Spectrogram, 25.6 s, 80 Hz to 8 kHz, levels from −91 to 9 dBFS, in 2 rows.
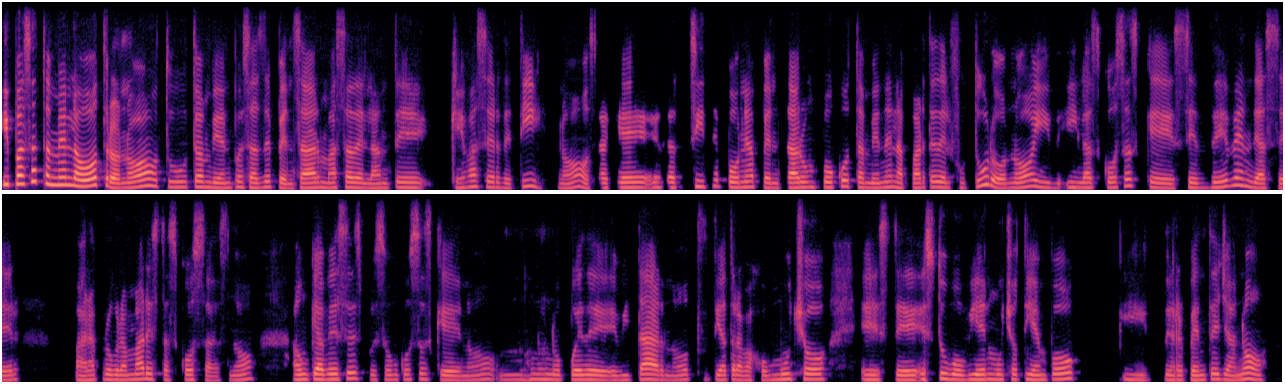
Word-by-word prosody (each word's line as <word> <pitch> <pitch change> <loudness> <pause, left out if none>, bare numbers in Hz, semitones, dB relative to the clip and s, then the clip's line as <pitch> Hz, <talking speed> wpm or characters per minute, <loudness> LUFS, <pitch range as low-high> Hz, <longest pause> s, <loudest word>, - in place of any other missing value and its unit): Y 340 - +8
pasa 360 +6 +9
también 315 -3 +7
lo 260 -2 +10
otro, 295 -11 +6
¿no?, 245 +7 +4
tú 225 -1 -3
también, 205 -4 0
pues, 225 -2 -3
has 200 +1 +1
de 230 - 0
pensar 195 0 +3
más 200 +1 -3
adelante, 200 0 -1 0.2
¿qué 200 0 -5
va 235 - -1
a - - +1
ser 225 -3 -3
de 190 -2 -7
ti?, 250 -3 -3
¿no?, 190 +6 -3
o 190 - -1
sea, 195 +2 -5
que 210 0 +1
esa 210 0 -3
sí 245 -1 -1
te 260 +2 -7
pone 220 -2 +1
a 230 - 0
pensar 205 -1 +2
un 220 0 -4
poco 220 +4 0
también 200 -3 -3
en 225 0 -2
la 195 -1 0
parte 200 +3 -1
del 210 -2 0
futuro, 200 - 0
¿no?, 210 +5 0
y 215 -5 -2
y 215 0 -4
las 205 -1 -2
cosas 240 +7 -3
que 190 -4 -1
se 195 +1 -4
deben 240 +8 -1
de 205 - +1
hacer 185 +1 -3 0.5
para 190 0 -2
programar 205 +2 0
estas 210 -4 -5
cosas, 195 -4 -4
¿no? 210 +5 -5 0.4
Aunque 210 +2 +3
a 210 - +7
veces, 230 +3 0
pues, 195 -1 -10
son 200 0 -6
cosas 215 +2 -6
que, 185 -3 -2
¿no?, 200 +4 -7
uno 200 +2 -6
no 205 -2 -2
puede 200 -2 +1
evitar, 195 +2 +2
¿no?, 190 +2 -6
tu 215 - -24
tía 195 -1 -1
trabajó 190 -2 -3
mucho, 215 +1 0 0.3
este, 195 -1 0
estuvo 215 -3 +1
bien 205 +1 +2
mucho 210 0 -2
tiempo, 220 +4 0 0.4
y 200 -1 -8
de 195 - -2
repente 190 +3 -1
ya 200 -3 -2
no, 215 -2 +1
205 Hz, 185 wpm, -22 LUFS, 195-225 Hz, 0.5 s, lo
